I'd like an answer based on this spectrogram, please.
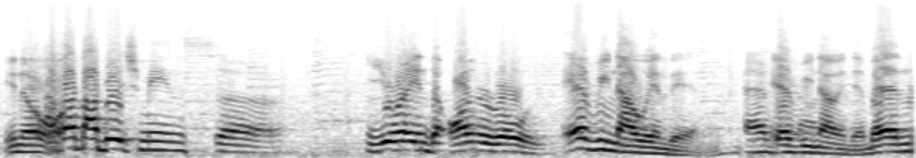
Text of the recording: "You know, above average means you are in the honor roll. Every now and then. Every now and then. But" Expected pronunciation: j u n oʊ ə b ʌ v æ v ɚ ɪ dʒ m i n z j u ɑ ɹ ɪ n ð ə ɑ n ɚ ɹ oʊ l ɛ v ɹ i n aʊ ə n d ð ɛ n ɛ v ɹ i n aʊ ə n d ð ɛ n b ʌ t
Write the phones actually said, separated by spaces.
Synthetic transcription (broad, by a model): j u n oʊ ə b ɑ b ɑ b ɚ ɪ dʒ m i n s j u ɑ ɹ ɪ n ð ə ɑ n ɚ ɹ oʊ l ɛ v ɹ i n aʊ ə n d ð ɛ n ɛ v ɹ i n aʊ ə n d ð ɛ n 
